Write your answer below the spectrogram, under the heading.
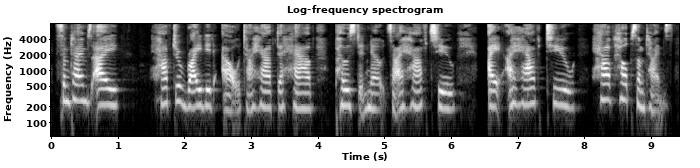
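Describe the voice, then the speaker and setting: Slow-talking earnest woman podcaster. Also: medium pitch. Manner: earnest, unscripted, many restarts and rhetorical questions. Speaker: podcast host. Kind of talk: reflective solo podcast monologue.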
